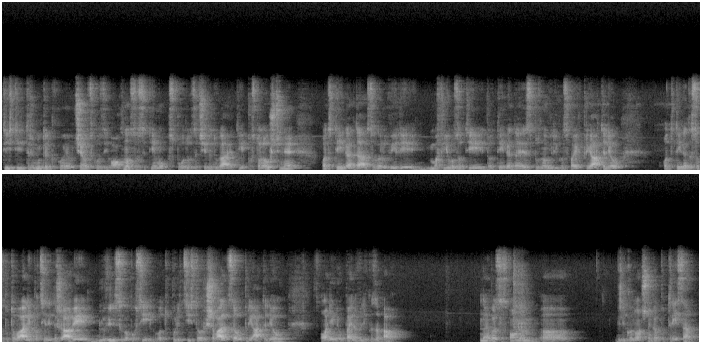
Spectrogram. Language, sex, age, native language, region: Slovenian, male, 30-49, Slovenian, Central Slovenia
